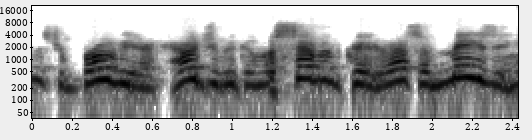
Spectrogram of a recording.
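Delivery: put-on very high, squeaky seventh-grader kid voice. Imitating the listeners asking a question: squeaky seventh-grader voice. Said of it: "sounds like I'm a seventh grader".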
